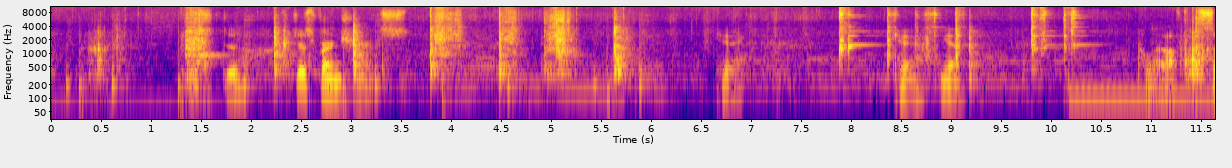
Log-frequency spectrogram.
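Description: A metal spatula scrapes across a griddle.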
